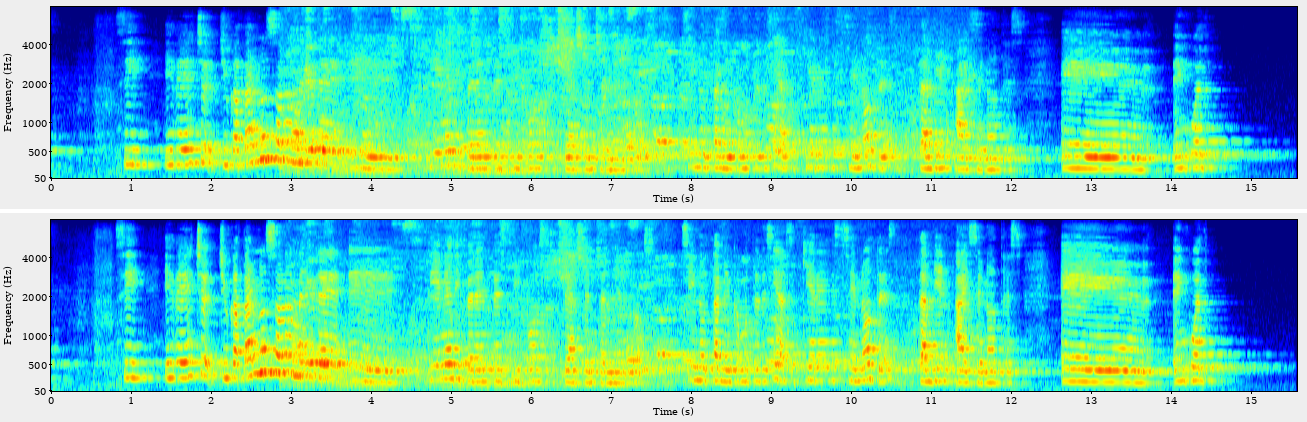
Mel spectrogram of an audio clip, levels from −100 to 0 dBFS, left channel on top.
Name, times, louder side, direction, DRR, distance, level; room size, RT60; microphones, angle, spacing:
voice 1, 1.4-4.3 4.7-7.5 7.9-10.6 10.9-12.0 12.6-13.7 14.0-14.5, right 1 dB, 70° right, 6 dB, 1.2 m, -28 dB
sound 1, 2.8-11.6, left 1 dB, 55° left, 2.2 m, -35 dB
13.0 x 6.5 x 3.8 m, 1.5 s
head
